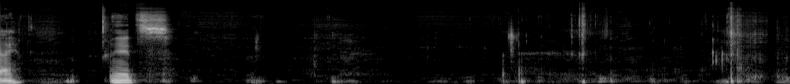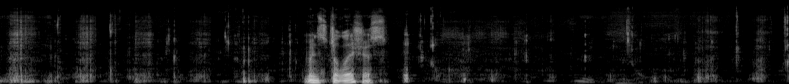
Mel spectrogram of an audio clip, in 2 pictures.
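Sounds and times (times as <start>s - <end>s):
speech: 0.0s - 0.3s, 1.1s - 1.8s, 11.0s - 12.0s
person biting into food and chewing: 4.8s - 11.0s, 11.9s - 15.7s.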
